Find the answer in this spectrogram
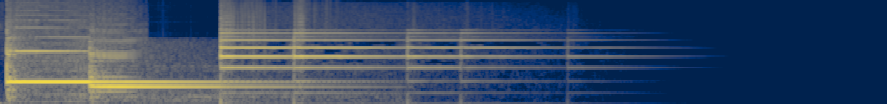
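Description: Notification-bell sound effect: a loud two-note falling ding-dong chime, then a bell struck several times in quick succession, fading out after about three seconds.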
